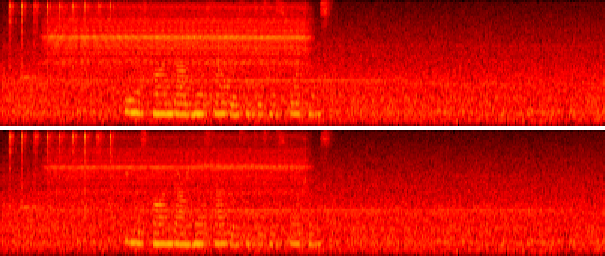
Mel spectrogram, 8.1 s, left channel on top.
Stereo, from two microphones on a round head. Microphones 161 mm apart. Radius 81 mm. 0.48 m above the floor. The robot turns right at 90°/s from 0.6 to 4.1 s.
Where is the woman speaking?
125° right, 5.5 m; by 4.5 s 95° left, 5.5 m.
